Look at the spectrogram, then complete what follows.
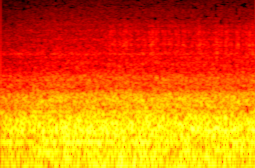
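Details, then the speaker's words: Bathroom exhaust fan after the dead motor was replaced with a new replacement motor, adjusted to spin freely. A steady low hum with even airflow, no rattle or scrape. Runs normally after repair. "Alright, so I made some adjustments to make sure that it would spin freely in there. So I got the new motor, spins freely."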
